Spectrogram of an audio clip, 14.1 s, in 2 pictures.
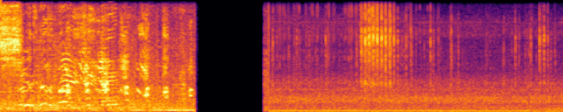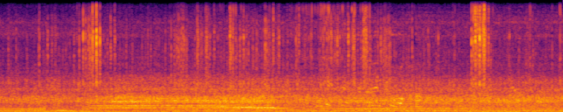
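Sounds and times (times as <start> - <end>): road and wind noise: 0.0 - 2.5, 3.3 - 14.0
car engine drone: 3.3 - 14.0.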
